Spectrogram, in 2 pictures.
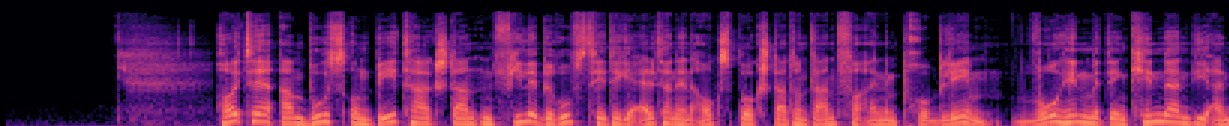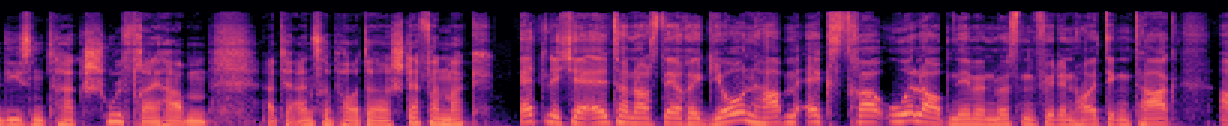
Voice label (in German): Nachrichten; RT1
